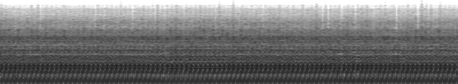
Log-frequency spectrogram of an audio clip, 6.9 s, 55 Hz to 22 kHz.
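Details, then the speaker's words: 1999 Yamaha V-Star 650 Classic, 650cc V-twin with twin carbs and 16K miles, after cleaning pilot jets clogged from sitting and adjusting the idle: a steady, loping, unbroken idle with no stumbling; fixed. "smells a lot sounds good settles back of it I'm fine with it babies are fixed"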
